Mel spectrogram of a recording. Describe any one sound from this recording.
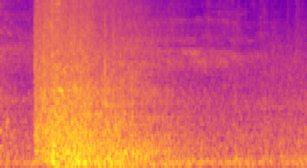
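Fire crackles and whooshes with a burst of flame.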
